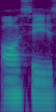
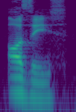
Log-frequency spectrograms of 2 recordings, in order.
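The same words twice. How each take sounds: First: The middle consonant is a hissing s sound. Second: The middle consonant is a buzzing z sound. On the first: The speaker calls it wrong. "It's not Aussies as I used to say" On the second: The speaker calls it right. "It's Aussie as in [name]"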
